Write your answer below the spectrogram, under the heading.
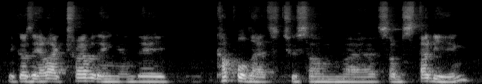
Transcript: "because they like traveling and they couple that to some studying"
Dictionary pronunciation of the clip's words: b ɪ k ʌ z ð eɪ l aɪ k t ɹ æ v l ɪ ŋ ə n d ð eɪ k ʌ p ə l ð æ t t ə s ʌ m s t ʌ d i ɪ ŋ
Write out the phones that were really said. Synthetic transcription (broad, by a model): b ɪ k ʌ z ð eɪ l aɪ k t ɹ æ v l ɪ ŋ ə n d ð eɪ k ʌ p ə l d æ t s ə s ʌ m s t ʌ d i ɪ ŋ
